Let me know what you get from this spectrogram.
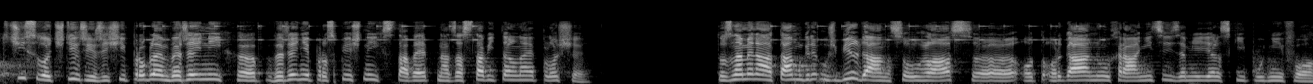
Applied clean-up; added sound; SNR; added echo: neural mask model RNNoise.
